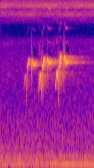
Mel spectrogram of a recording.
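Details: A sooty-headed bulbul sings three rising, mellow whistles with short slurred lead-ins. The phrase spans roughly a second and is loud and clean against a low background hum.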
